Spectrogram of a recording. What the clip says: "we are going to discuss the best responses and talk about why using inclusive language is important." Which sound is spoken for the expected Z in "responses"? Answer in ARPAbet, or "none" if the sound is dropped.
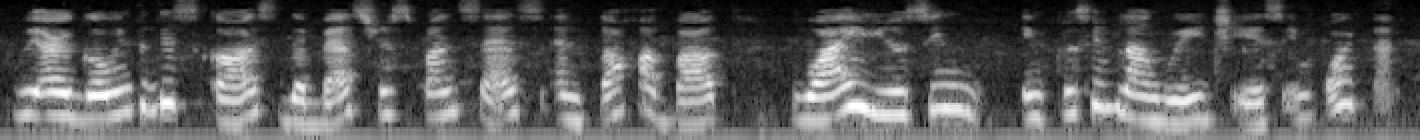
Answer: S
